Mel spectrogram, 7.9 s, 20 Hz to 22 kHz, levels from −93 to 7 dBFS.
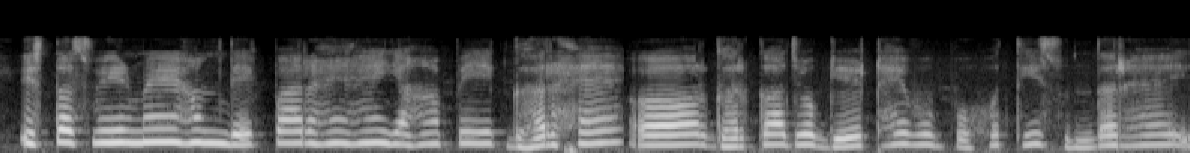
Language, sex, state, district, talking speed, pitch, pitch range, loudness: Hindi, female, Uttar Pradesh, Jalaun, 180 wpm, 265 Hz, 250-300 Hz, -16 LUFS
